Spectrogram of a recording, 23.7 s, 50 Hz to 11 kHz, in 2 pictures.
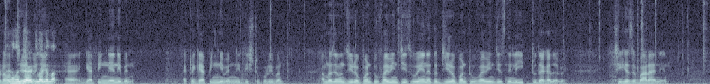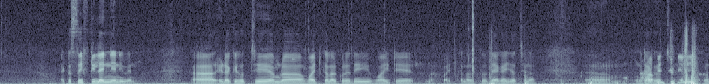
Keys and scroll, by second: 4.8 ctrl+space, 10.3 ctrl+space, 11.1 ctrl+space, 19.8 ctrl+z.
